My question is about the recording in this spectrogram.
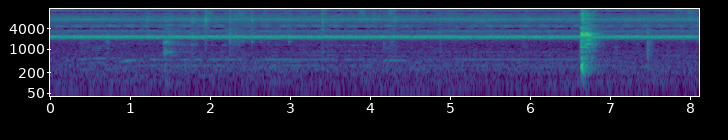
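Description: A man coughs once, short and sharp, a little before the end while eating very spicy chicken feet, with faint mouth sounds before it. A steady high-pitched whine runs underneath.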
